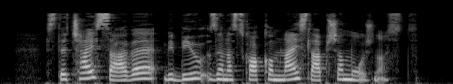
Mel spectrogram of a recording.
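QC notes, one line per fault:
Throughout, MP3 compression artefacts: the speech has a watery, swirly quality, and the top end stops dead at about 11.3 kHz, so sibilants sound dull and chirpy. The damage is plainly audible. This is likely a low-bitrate MP3 encode, consistent with something around 48 kbps. With that few bits, the encoder chops the treble at a fixed frequency and drops weak frequency lines that flicker in and out between frames. That flicker is what makes it swirl.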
